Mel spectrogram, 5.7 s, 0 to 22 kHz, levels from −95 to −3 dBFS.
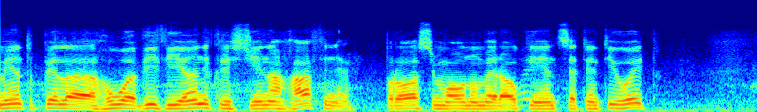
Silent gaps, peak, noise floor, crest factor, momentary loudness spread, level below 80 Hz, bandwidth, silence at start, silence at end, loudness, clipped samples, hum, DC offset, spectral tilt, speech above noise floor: none; -8 dBFS; -50 dBFS; 16 dB; 8 LU; -54 dBFS; 8 kHz; 0 s; 0.85 s; -23 LUFS; under 0.1%; none; under 0.1%; -8 dB/octave; 28 dB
